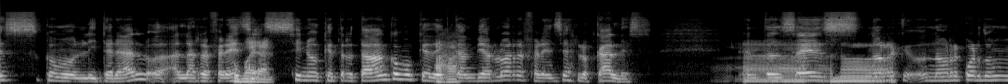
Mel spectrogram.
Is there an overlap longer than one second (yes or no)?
yes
